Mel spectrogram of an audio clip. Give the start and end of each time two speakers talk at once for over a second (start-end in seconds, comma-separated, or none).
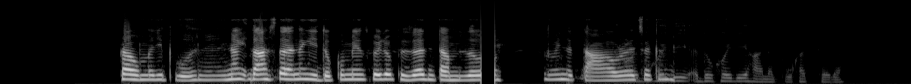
none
